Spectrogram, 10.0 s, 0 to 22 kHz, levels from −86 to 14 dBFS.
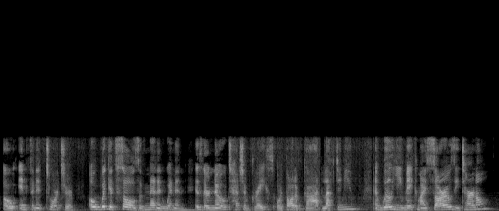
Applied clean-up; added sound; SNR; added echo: neural separator model SepFormer DNS4.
